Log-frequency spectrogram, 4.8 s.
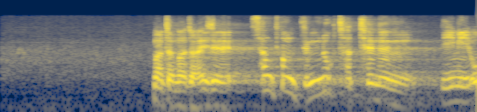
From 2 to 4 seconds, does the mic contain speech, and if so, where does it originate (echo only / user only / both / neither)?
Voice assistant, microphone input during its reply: echo only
